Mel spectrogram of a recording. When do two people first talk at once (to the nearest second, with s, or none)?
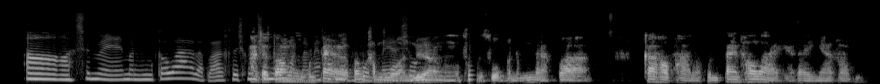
3 s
